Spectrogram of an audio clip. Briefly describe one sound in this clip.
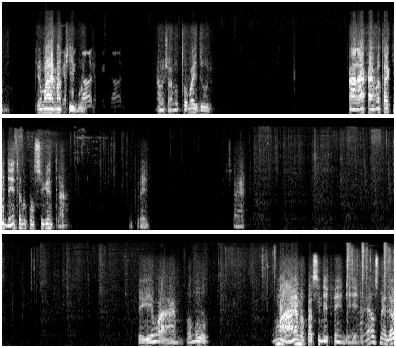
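A middle-aged man talks with animation into a microphone, in bursts with pauses.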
